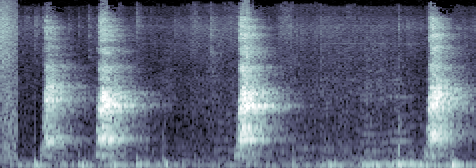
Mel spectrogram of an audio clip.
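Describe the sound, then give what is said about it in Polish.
A dog barks four times in greeting, in short, separated, loud bursts, with brief pauses between each bark and a low rumble of background noise underneath. “Piesek cię tylko przywita, wiesz?”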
